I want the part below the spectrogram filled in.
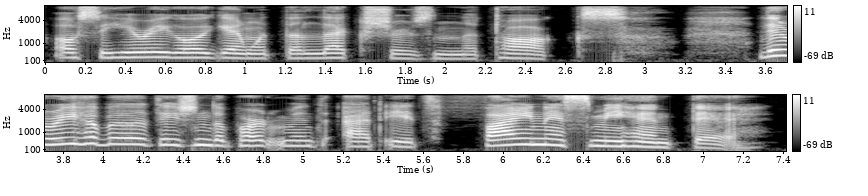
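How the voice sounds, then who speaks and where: A woman's voice: fairly high pitch, expressive, normal speed, clear, resonant tone, dry recording, clean studio sound, close to an everyday voice. A woman playing a sly, defiant half-banshee siren in an audio roleplay, sarcastic and playful as she mocks the listener. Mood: callous, scornful.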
